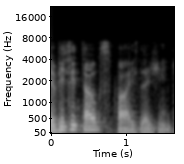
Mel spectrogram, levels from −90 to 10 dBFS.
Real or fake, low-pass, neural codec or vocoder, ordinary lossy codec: real; 7.2 kHz; none; Opus, 32 kbps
